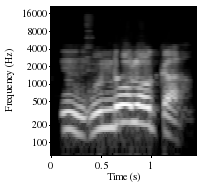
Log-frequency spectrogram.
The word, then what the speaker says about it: Undoloka: Undoloka. But the accent is on the first.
